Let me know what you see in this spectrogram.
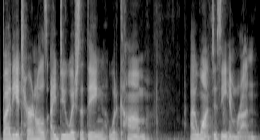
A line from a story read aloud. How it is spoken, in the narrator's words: Tiring of the bravado, Jackson whispered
